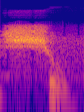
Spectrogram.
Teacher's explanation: टंग टिप और blade position slightly behind the alveolar reach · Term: पोस्ट एल्वियोलर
